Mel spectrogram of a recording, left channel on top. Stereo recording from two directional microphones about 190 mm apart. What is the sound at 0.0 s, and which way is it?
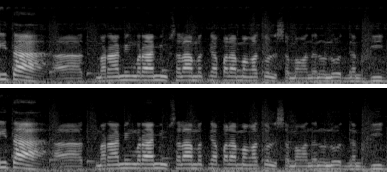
Speech, 10° right (ahead or behind).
